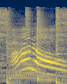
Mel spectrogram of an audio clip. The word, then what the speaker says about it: araw: Araw.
